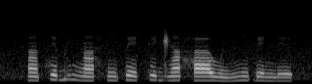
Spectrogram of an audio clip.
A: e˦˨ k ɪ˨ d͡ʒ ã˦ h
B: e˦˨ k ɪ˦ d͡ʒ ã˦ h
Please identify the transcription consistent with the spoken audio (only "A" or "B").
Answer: B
